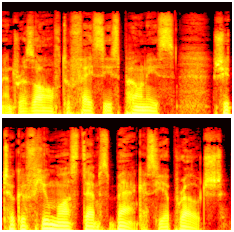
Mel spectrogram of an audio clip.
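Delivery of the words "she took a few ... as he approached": ordinary delivery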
